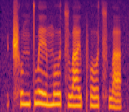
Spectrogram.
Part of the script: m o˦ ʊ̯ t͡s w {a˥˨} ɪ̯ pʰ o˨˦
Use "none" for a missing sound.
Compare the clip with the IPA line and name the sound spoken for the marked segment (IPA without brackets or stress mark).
a˨˦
